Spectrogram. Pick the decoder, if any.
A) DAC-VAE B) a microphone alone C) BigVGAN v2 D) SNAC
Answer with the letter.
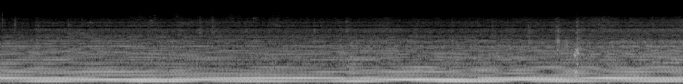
B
